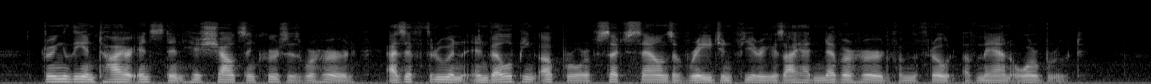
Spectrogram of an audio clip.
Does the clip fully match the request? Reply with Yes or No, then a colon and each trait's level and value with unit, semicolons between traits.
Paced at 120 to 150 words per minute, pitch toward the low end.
No: average, 180 wpm; low, 105 Hz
